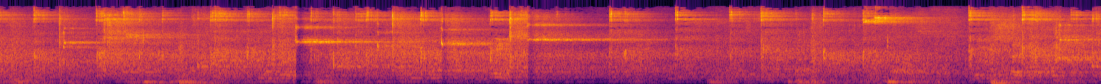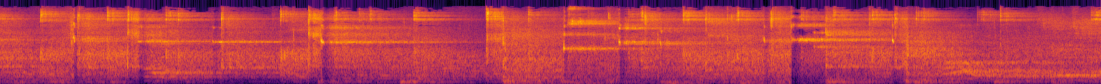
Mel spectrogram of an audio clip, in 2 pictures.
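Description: Table tennis rallies: the plastic ball clicking off the bats and bouncing on the table, in quick repeated hits.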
